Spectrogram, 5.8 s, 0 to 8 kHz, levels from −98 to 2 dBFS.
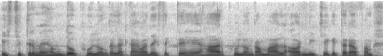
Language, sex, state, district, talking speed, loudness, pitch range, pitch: Hindi, male, Maharashtra, Solapur, 220 wpm, -29 LUFS, 130-140 Hz, 135 Hz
